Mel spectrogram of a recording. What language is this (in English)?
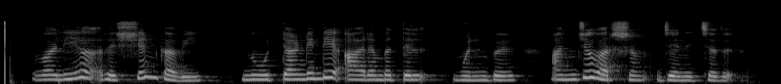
Malayalam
